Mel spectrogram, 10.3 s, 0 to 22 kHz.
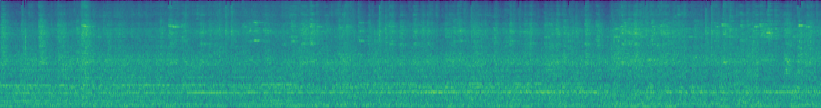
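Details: Bus Mascarello GranVia Midi 2014 body, Mercedes-Benz OF-1721 Bluetec 5 chassis, built 2021, urban service: steady low growl with faint fixed tones under drive noise: worn, growling differential.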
